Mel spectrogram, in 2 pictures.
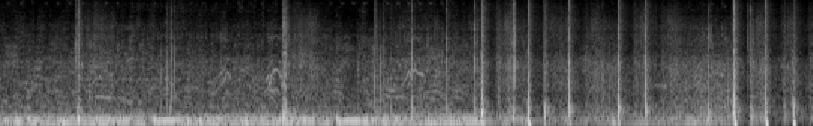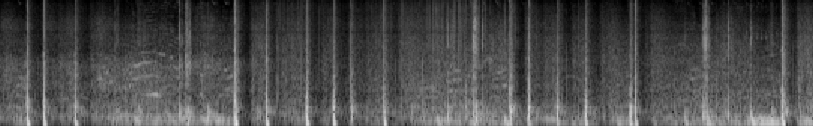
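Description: Fireworks burst with loud bangs and crackles nearby.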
